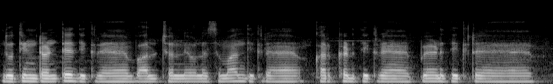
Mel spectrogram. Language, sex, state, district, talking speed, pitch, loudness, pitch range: Hindi, male, Jharkhand, Garhwa, 230 wpm, 135 Hz, -17 LUFS, 130-140 Hz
